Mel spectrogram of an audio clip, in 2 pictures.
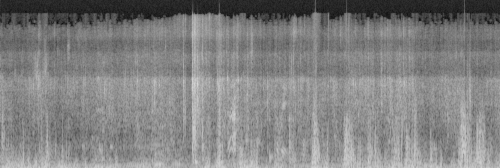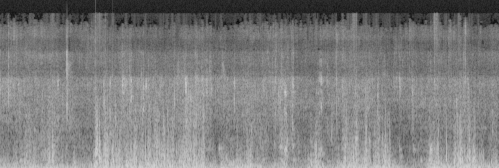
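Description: Wind buffets outdoors on open water.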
